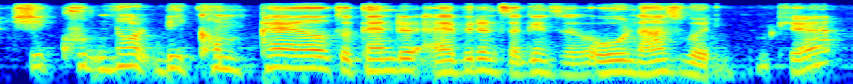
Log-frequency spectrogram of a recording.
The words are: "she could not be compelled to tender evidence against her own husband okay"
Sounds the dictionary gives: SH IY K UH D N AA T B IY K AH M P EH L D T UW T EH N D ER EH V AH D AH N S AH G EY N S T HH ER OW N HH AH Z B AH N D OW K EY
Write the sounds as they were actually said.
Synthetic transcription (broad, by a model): SH IY K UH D N AA T B IY K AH M P EH L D T UW T EH N D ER EH V AH D AH N S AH G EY N S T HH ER OW N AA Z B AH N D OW K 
